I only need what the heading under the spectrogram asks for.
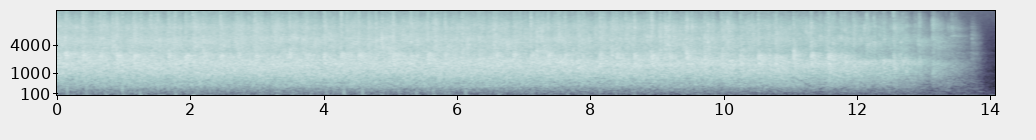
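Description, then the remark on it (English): A church audience breaks into sustained, loud applause to congratulate new altar servers, a dense wash of many hands clapping steadily for about twelve seconds before quickly fading out. No one speaks over it. “So, dear congregation, shall we with a hand of applause congratulate our new altar servers?”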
